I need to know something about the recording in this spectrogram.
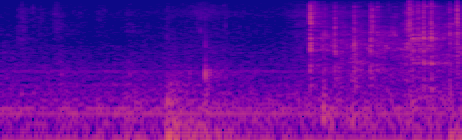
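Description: Quiet room tone with a couple of small clicks, then a quick run of faint clicks and rustling near the end.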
